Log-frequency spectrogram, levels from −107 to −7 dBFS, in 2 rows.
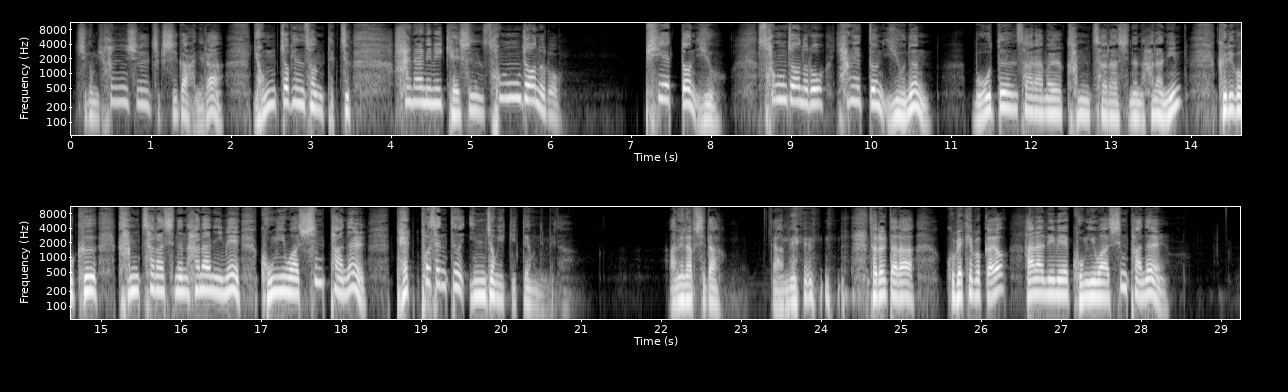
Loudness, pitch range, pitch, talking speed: -20 LUFS, 140-215 Hz, 170 Hz, 225 characters per minute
